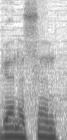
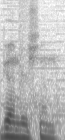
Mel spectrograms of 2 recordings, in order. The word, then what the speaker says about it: Gunnison: myself before anybody else does say it is pronounced Gunnison not Gunderson and as far as wheelchair accessibility Goes Black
